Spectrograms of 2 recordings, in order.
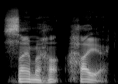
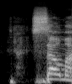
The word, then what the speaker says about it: Salma: So she's an obtainable Salma Hayek. You fucked that all up. You said Salma Hayek. I said it wrong. But like salmonella and kayak, nigga. Selma.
